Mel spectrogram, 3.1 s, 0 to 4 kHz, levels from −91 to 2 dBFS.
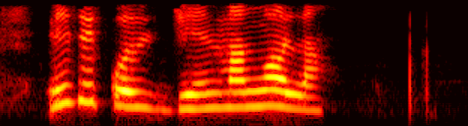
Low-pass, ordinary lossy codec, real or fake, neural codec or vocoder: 3.6 kHz; MP3, 32 kbps; fake; codec, 44.1 kHz, 2.6 kbps, SNAC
